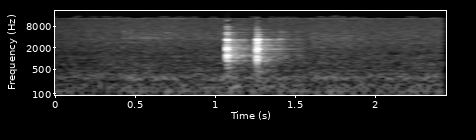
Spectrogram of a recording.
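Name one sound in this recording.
A ceramic plate clinks onto a stone counter.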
